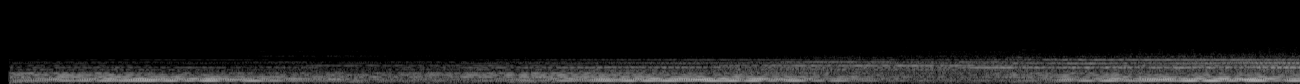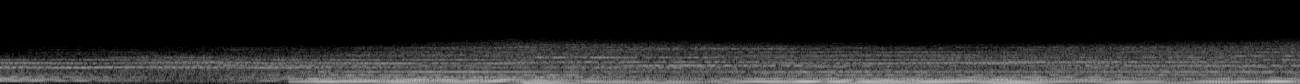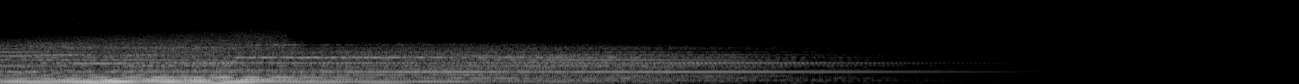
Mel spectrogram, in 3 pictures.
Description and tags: Space ambience: Storm cloud, atmospheric. Wind audio, sfx, dark. Recorded and mastered through audio software, no factory samples. Made as an experiment into sound design. Recorded in Ireland.
electronic-pad, effect, soundscape, noise, dark, audio-effect, ambience, electronic, atmosphere, processed, ambient, sfx, msfx, sample, space-ambience, sci-fi, light, field-recording, distorted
